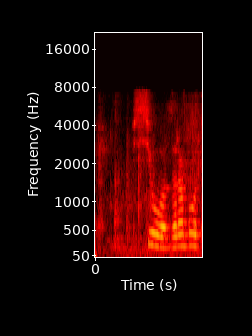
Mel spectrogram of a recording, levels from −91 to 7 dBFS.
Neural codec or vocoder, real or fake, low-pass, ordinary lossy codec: none; real; none; none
